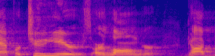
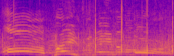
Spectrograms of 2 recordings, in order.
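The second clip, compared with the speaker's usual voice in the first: raised, high-pitched praise over a cheering crowd; exultant preaching; 7 semitones higher than usual. Real, not acted. Preacher presenting a healed sister to the church, exultant preaching. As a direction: cry it out in triumph.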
